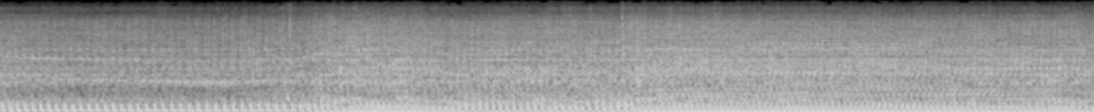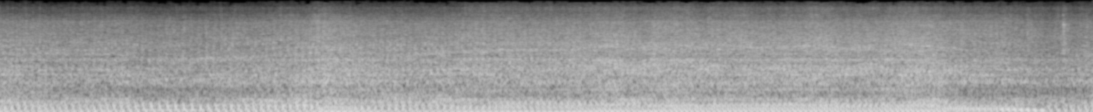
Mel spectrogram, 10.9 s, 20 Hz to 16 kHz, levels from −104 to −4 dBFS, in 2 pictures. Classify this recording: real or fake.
real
